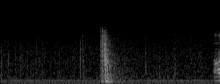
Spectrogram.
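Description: A door swings shut with a thud.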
